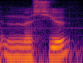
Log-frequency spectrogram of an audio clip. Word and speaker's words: monsieur: En cuanto a vocabulario, también aparecen algunas palabras como señor, que se dice monsieur. Esta palabra se escapa a todas las reglas de la pronunciación. No intentéis buscar una lógica, simplemente aprendedla tal cual.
